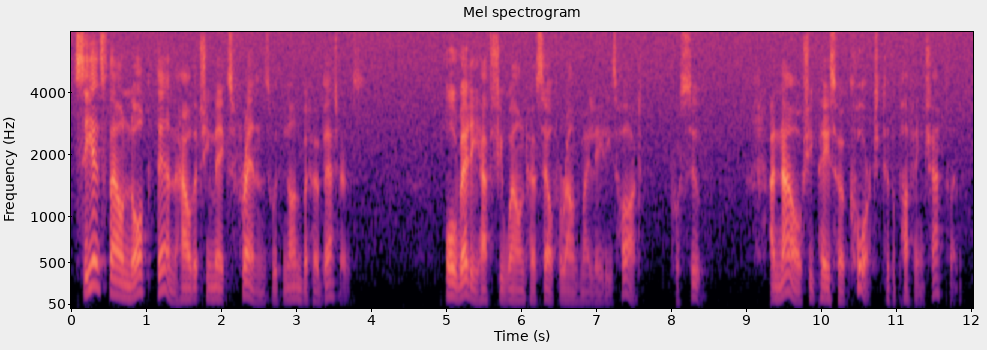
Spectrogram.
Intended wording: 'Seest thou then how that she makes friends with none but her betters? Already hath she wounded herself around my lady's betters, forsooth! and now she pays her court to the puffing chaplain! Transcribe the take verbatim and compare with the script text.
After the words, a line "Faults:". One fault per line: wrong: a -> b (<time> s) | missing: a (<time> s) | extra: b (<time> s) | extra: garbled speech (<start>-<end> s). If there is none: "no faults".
'Seest thou not then how that she makes friends with none but her betters? Already hath she wound herself around my lady's heart, forsooth! and now she pays her court to the puffing chaplain!
Faults:
extra: not (0.7 s)
wrong: wounded -> wound (5.7 s)
wrong: betters -> heart (7.3 s)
